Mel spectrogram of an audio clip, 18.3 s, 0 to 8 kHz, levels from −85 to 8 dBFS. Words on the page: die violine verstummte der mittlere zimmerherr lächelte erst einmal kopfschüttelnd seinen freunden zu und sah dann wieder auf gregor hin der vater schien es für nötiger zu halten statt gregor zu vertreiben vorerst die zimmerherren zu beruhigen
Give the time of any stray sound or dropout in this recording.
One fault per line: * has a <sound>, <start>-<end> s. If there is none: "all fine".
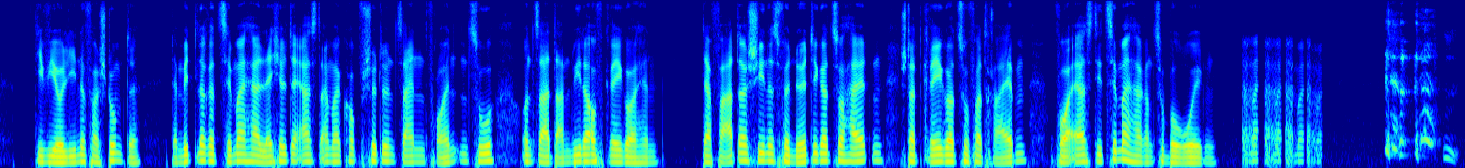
* has a laugh, 15.5-16.5 s
* has a cough, 17.3-18.3 s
